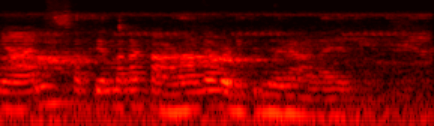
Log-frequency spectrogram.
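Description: A woman speaking, over a steady high-pitched drone of crickets or other insects.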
